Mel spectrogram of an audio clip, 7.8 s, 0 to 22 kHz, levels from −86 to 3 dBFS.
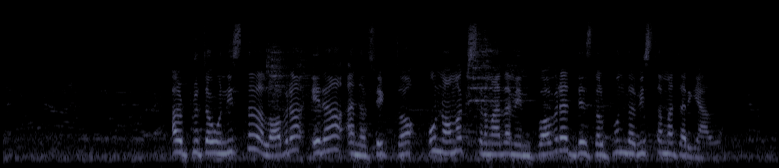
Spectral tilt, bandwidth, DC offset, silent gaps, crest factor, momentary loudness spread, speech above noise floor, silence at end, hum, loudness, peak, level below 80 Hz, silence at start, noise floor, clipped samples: -4.5 dB/octave; 13.5 kHz; under 0.1%; none; 16 dB; 21 LU; 20 dB; 0.05 s; none; -49 LUFS; -34 dBFS; -88 dBFS; 0.05 s; -70 dBFS; under 0.1%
